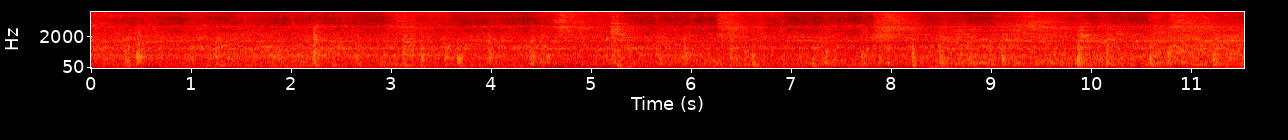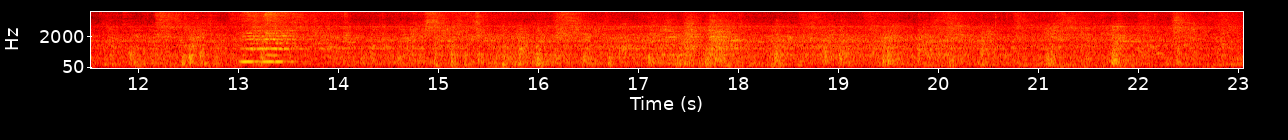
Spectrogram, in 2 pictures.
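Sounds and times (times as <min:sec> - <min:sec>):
train wheels clicking over rail joints: 0:00.3 - 0:23.0
locomotive whistle blast: 0:13.0 - 0:13.8.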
